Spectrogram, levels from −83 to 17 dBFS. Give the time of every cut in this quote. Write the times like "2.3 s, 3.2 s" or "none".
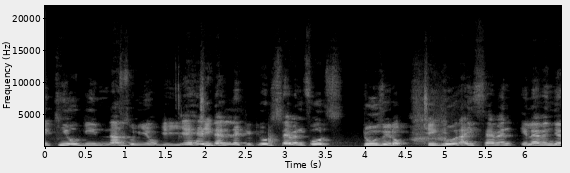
none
